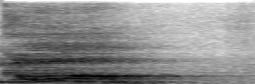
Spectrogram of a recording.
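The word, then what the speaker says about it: calm: बी काम। इसमें L silent है, सी ए एल है, बी काम।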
